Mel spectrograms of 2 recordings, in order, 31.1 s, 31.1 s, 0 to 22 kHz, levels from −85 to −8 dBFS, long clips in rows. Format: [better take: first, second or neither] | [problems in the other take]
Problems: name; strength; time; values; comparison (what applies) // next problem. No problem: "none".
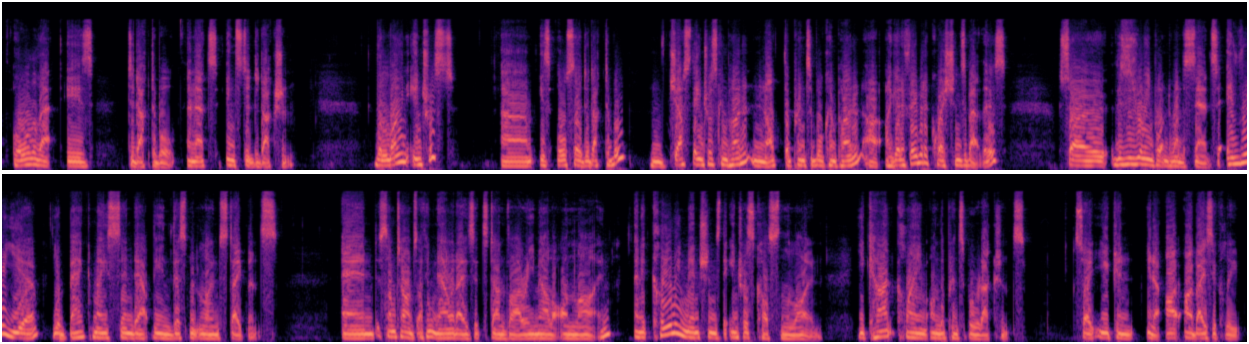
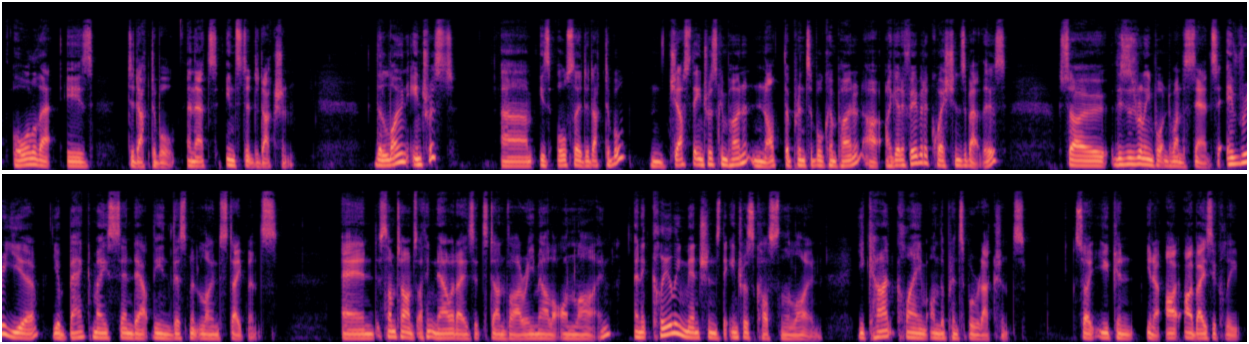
second | distortion; heavy; 19% of the sound clipped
